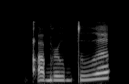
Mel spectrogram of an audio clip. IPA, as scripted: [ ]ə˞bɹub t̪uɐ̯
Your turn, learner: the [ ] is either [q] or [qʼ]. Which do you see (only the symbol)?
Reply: qʼ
